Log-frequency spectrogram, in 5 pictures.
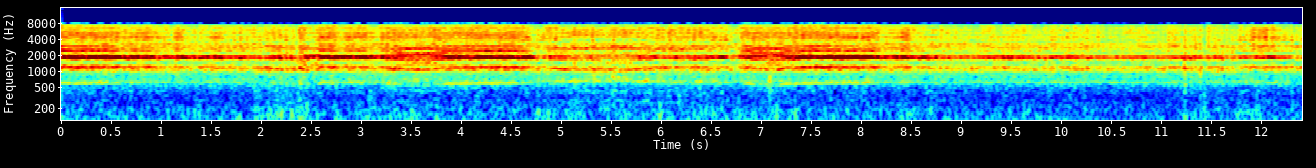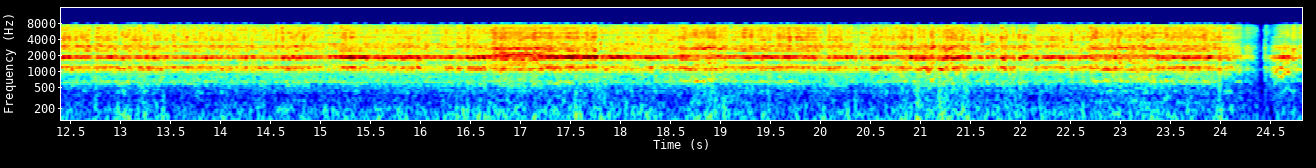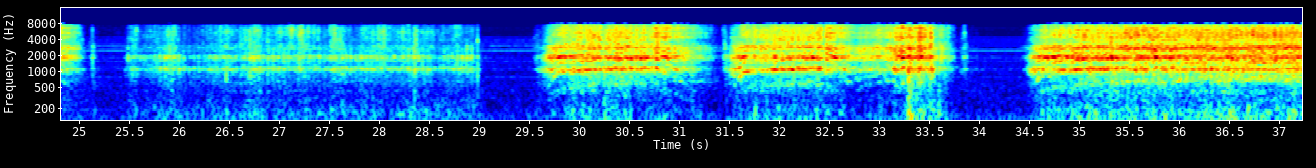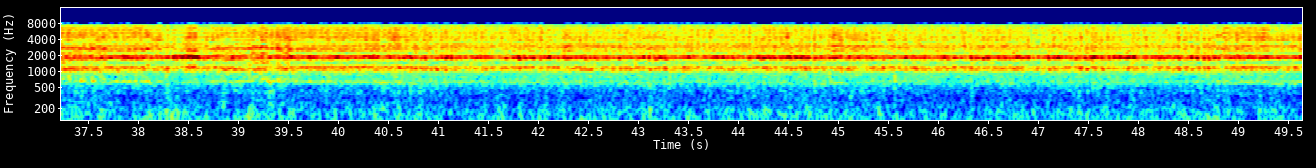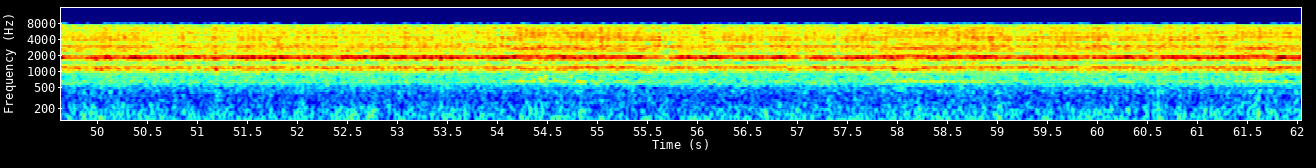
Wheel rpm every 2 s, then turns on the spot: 160, 160, 160, 160, 160, 160, 160, 160, 160, 160, 160, 160, 40, 10, 20, 80, 50, 80, 160, 160, 160, 160, 160, 160, 160, 160, 160, 160, 160, 160, 160.
26-28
